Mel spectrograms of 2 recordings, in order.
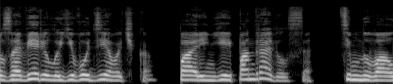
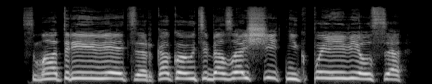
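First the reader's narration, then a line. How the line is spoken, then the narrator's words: Laughing voice from crowd. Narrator (Russian): Хохотал кто-то из толпы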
